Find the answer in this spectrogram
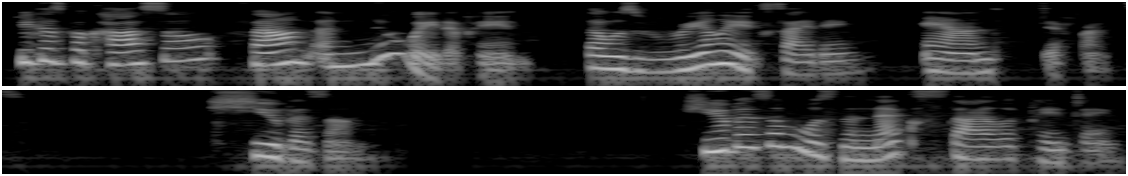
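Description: Woman, children's book read-aloud, animated pitch, breathy tone, asks listeners questions. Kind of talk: read-aloud storybook narration.

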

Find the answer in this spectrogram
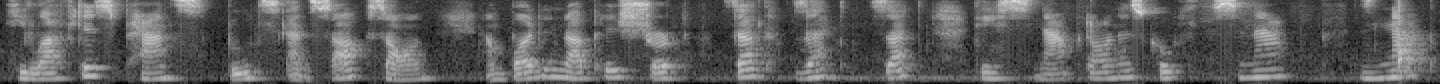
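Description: A woman's voice: a little high, slow, a bit bright, slight background noise, low-quality recording. A woman reading a children's storybook aloud as narrator. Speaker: storybook reader.

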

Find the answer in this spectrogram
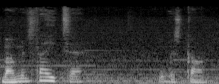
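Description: A man narrating a scripted story as an audiobook reader, with a measured storytelling manner. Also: mid-range voice, lively intonation, music in the background, rough recording.

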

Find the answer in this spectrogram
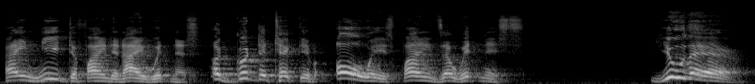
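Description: A man voicing a dramatic, self-important owl detective from a children's storybook, excitable and declamatory. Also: a little high, slow, pitched above the performer's own voice. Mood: excited accusing. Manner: pompous, declamatory.

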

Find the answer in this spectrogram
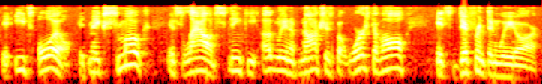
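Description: A man voicing a stern, angry father horse in a children's storybook, forceful and commanding. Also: fairly high pitch, lively intonation, measured pace, lo-fi sound, voice pushed up. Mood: angry, scolding.

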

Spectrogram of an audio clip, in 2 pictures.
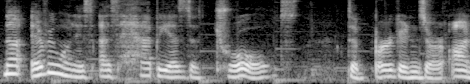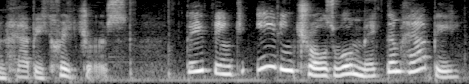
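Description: A woman reading a children's storybook aloud in an expressive, simple storytelling manner for young children. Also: medium pitch, a little slow, breathy edge, soft background music, low-quality recording. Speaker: read-aloud channel host.

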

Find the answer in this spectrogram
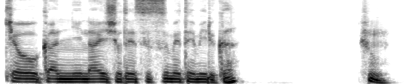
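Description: A man voicing a calm, earnest, kindly masked hero in a mobile game, speaking in a measured, reserved, formal way. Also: low-pitched, no echo, clean studio sound. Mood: musing. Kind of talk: anime game character voice acting.

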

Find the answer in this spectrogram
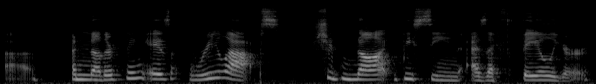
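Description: A woman in her thirties speaks in a fairly high voice. She presents to camera from a room at home, laying out her points in an explanatory way. Her delivery is earnest, with clear emphasis on the points she makes. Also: slow, a bit bright. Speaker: video presenter summarizing a discussion panel. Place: small furnished room at home, indoors.

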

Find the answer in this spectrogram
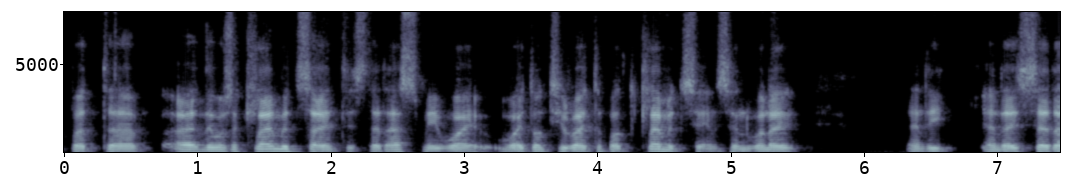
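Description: Icelandic guy on a webcam call, pretty flat monotone, stops and restarts a lot. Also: medium pitch. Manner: thoughtful, halting, many restarts. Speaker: author. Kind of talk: video call conversation. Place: home room, indoors. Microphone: video call webcam.

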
